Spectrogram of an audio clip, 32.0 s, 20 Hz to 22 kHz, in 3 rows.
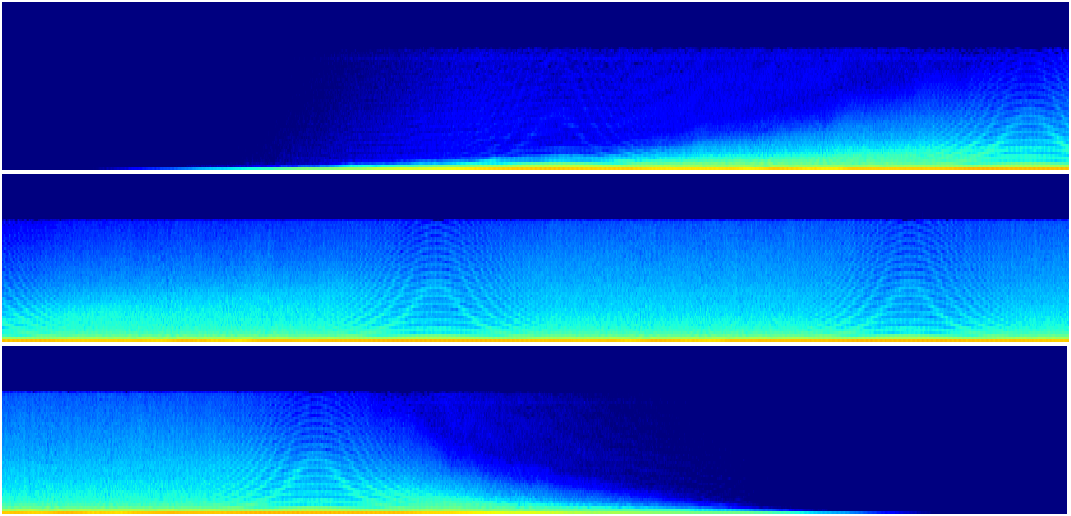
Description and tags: Gakken with phaser 0.5 minute drone
These samples come from a Gakken SX-150, a small analogue synthesizer kit that was released in Japan 2008 as part of the Gakken hobby magazine series. The synth became very popular also outside of Japan, mainly because it's a low-cost analogue synth with a great sound that offers lots of possibilities for circuit benders.
sound, kit, sx-150, noise, japan, electronic, synth, analog, hardware, gakken, toy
